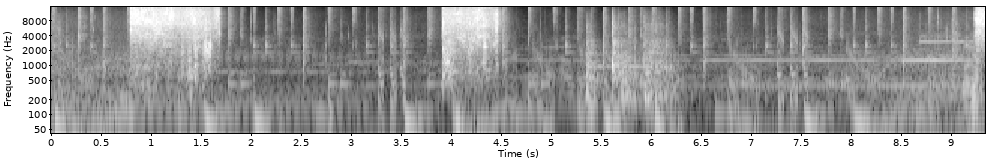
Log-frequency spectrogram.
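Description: Compressed air from an air compressor blasts across a walk-behind Turf Beast lawn mower in sharp, hissing bursts, two long strong gusts among shorter puffs, amid clattering and rattling close by.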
